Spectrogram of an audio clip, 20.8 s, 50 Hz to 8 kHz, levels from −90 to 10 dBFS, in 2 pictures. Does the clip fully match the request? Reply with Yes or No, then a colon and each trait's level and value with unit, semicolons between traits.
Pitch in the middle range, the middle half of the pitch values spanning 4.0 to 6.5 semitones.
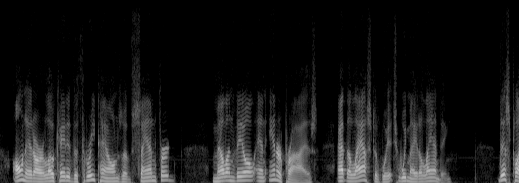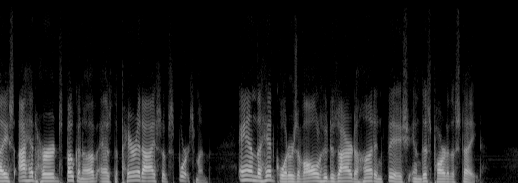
Yes: medium, 150 Hz; average, 4.3 semitones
